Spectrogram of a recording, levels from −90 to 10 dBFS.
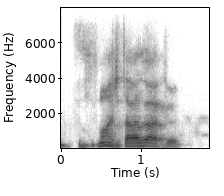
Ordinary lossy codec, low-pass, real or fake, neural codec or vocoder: Opus, 24 kbps; 7.2 kHz; fake; codec, 16 kHz, 1 kbps, FreqCodec, larger model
